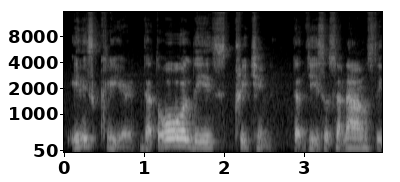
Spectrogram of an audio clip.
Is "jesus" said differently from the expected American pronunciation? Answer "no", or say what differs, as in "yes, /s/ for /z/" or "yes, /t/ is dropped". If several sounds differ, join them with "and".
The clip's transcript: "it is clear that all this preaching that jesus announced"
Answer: yes, /s/ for /z/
